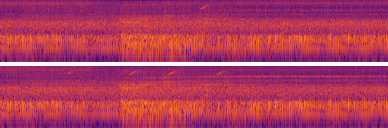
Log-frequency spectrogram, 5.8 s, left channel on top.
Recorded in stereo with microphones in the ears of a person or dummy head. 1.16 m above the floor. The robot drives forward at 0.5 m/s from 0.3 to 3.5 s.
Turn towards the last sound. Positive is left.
turn(degrees=-20)  # may be behind; listen again after turning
